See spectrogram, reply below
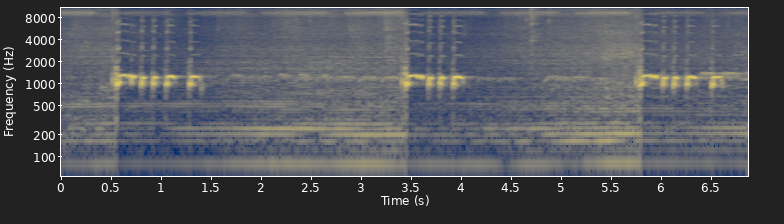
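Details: Local zebra dove singing hard: three short bursts of five to six quick coos each, about every two and a half seconds, over a loud engine-like rumble.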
